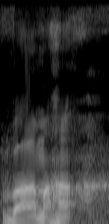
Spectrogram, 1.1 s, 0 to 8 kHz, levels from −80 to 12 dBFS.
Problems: constant background noise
